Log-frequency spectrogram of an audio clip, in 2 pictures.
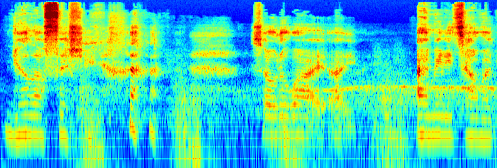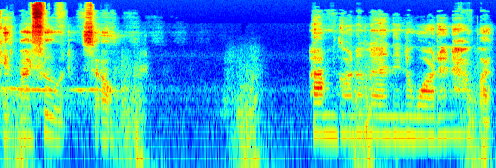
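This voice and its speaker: Woman playing a proud but softening water dragon girl, asmr roleplay, slow n soft, teasing, noisy ambience behind her. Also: mid-range voice, natural voice. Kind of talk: ASMR roleplay, scripted character monologue. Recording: clear background ambience noise.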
